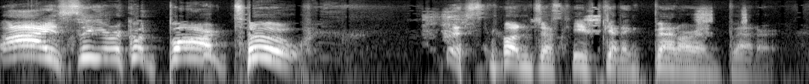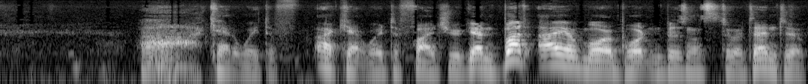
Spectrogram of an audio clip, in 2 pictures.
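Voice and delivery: loud, swooping roar of laughter through the words. Voicing a monster who roars with laughter at the insult: roaring with laughter. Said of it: "before suddenly roaring in laughter".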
